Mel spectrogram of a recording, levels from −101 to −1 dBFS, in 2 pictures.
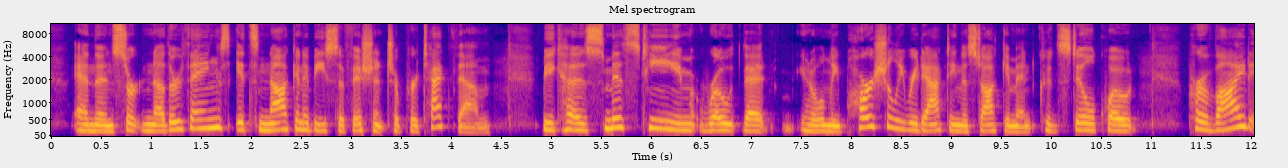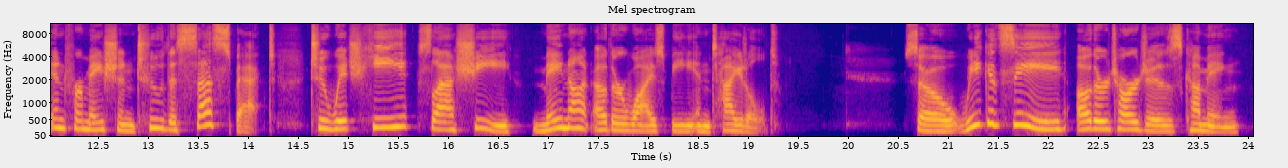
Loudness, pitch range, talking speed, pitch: -19 LUFS, 180-270 Hz, 125 wpm, 210 Hz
